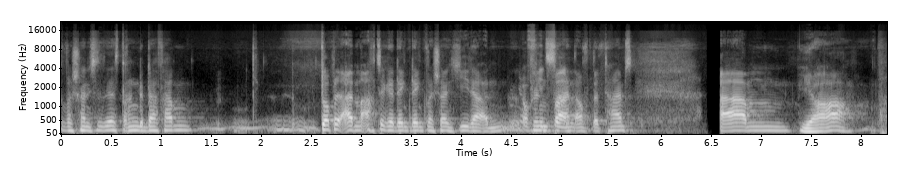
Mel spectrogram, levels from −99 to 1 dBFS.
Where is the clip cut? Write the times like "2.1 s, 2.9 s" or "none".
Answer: 3.5 s

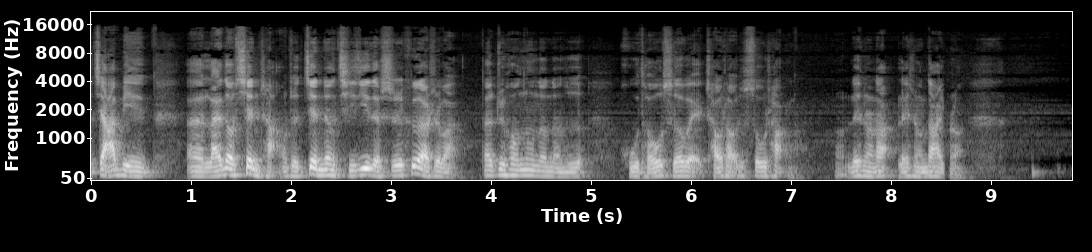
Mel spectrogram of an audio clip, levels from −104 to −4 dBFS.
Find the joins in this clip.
8.5 s

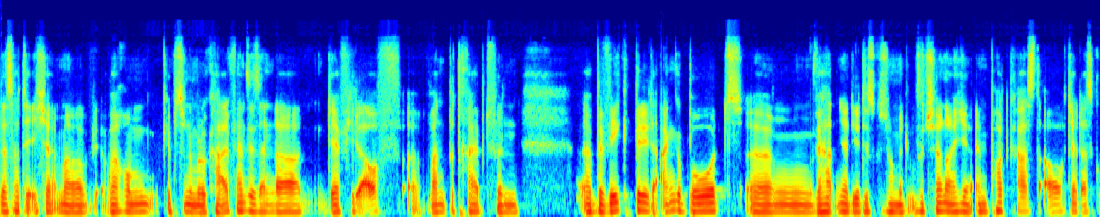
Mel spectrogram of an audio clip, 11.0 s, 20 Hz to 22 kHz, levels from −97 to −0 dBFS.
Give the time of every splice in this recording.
9.7 s

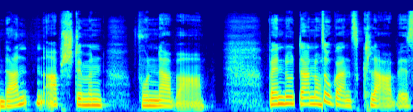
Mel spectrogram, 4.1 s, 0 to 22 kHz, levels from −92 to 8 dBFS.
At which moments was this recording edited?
3.2 s

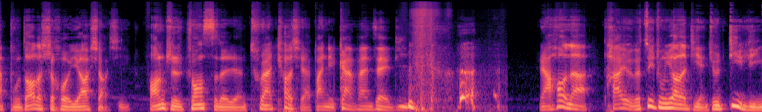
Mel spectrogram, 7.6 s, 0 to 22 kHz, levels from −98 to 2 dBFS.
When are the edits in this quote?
1.3 s

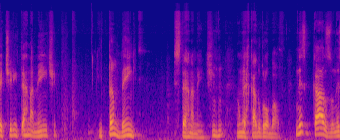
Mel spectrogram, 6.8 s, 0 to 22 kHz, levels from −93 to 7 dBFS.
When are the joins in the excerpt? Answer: none

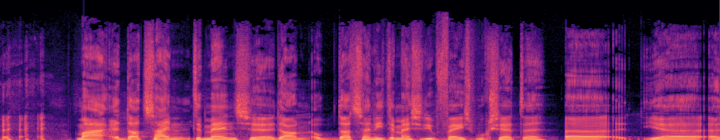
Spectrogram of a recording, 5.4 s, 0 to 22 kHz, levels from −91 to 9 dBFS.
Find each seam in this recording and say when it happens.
1.4 s, 2.1 s, 4.2 s

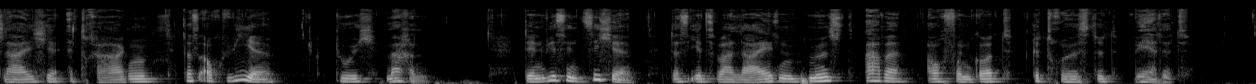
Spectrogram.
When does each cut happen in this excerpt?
8.6 s, 11.2 s

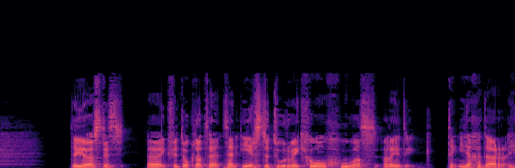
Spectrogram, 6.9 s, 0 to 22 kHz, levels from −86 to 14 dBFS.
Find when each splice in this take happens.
1.4 s, 1.8 s

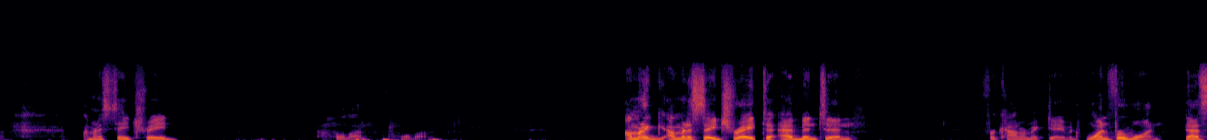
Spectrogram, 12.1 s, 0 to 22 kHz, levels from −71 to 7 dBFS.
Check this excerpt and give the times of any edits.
7.5 s

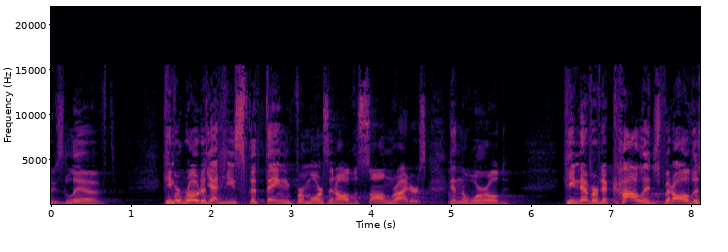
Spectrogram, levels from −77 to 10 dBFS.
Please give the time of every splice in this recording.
1.5 s, 2.0 s, 2.5 s, 3.4 s, 5.0 s, 6.9 s

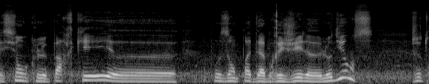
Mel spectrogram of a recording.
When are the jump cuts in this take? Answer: 2.0 s, 2.5 s

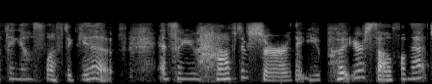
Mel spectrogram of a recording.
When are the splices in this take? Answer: 2.5 s

